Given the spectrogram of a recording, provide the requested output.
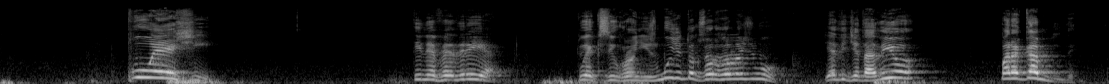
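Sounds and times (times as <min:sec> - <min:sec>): man speaking: 0:01.3 - 0:02.2, 0:05.8 - 0:09.4, 0:10.0 - 0:10.8.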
